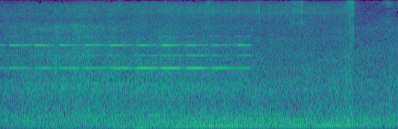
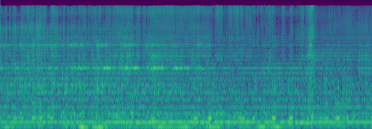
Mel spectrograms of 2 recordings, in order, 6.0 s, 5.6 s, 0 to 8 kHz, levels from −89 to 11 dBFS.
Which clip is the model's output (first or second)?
second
